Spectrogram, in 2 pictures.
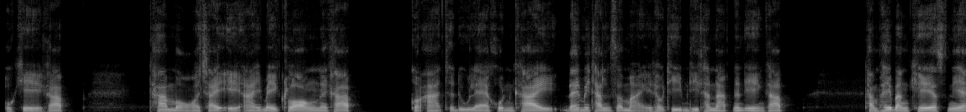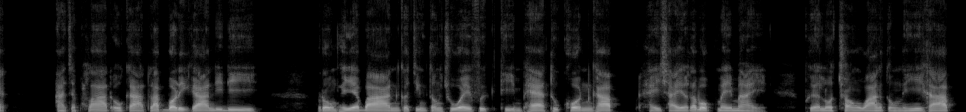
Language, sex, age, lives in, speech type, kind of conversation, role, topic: Thai, male, 30-34, Thailand, read, expert-assistant, expert, ถ้ามีการนำระบบ AI หรือเทคโนโลยีใหม่ ๆ มาใช้ในการดูแลผู้ป่วย จะเกิดความเปลี่ยนแปลงอะไรได้บ้าง และมีข้อจำกัดใดที่ควรพิจารณา?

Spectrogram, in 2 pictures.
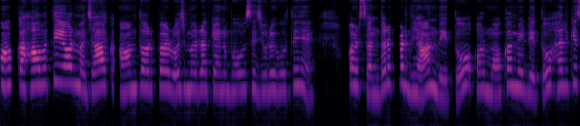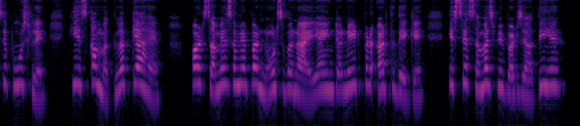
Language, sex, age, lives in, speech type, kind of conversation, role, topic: Hindi, female, 20-24, India, read, expert-assistant, expert, मैं अपने आस-पास की अलग-अलग संस्कृतियों को बेहतर समझना और उनसे सीखना कैसे शुरू कर सकता हूँ?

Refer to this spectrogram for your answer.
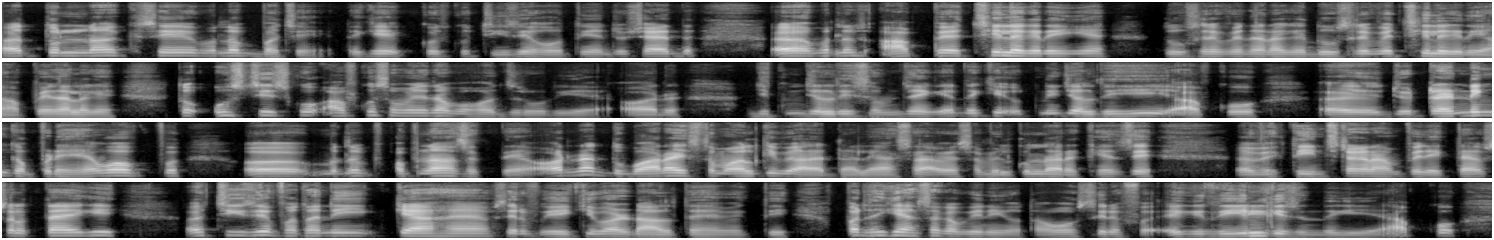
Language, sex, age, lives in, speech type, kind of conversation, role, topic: Hindi, male, 25-29, India, conversation, advice, advisor, आप बजट में अच्छा और ट्रेंडी लुक कैसे पा सकते/सकती हैं?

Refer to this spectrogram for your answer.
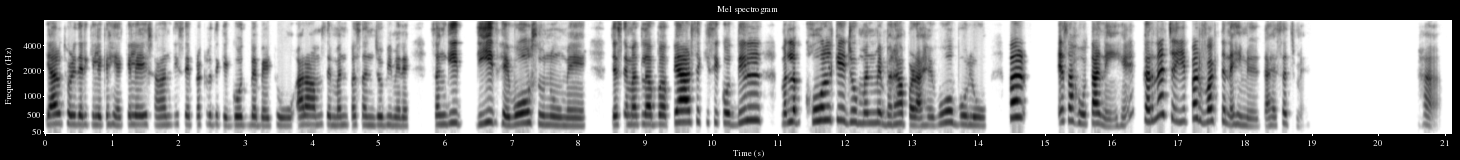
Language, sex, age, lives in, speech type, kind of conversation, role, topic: Hindi, female, 25-29, India, conversation, podcast, guest, आप अपने प्रति दयालु कैसे रहते हैं?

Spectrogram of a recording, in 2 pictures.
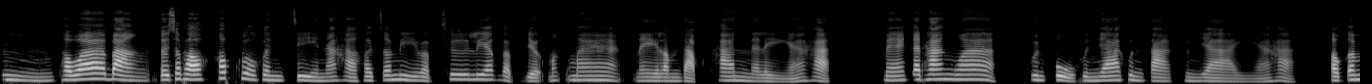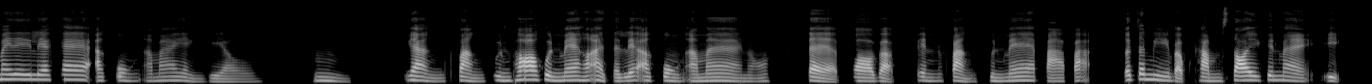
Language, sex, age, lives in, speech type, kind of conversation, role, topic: Thai, female, 45-49, Thailand, conversation, podcast, host, ครอบครัวของคุณส่งต่อค่านิยมให้กันอย่างไรบ้าง?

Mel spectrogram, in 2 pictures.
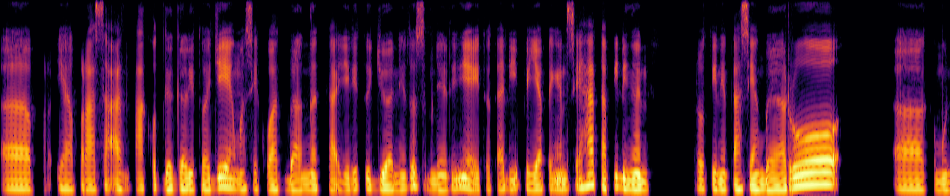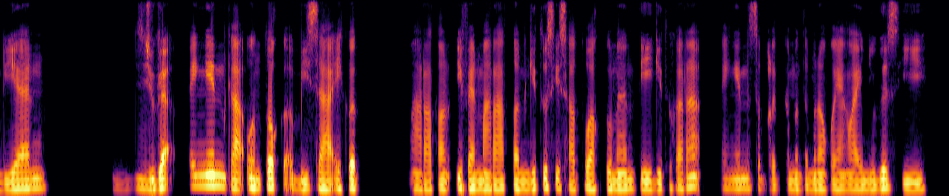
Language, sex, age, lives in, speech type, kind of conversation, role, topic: Indonesian, male, 35-39, Indonesia, conversation, advice, user, Bagaimana cara mengatasi rasa takut tidak berbakat saat ingin mencoba hobi baru?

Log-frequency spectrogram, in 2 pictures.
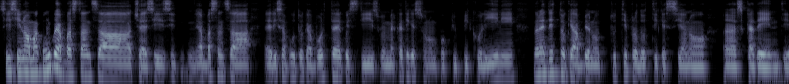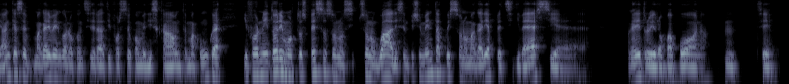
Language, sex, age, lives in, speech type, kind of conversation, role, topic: Italian, male, 20-24, Italy, conversation, podcast, host, Qual è il tuo metodo per fare la spesa senza impazzire?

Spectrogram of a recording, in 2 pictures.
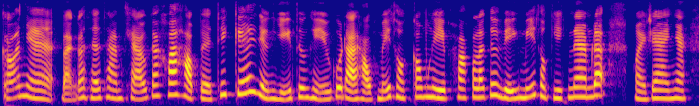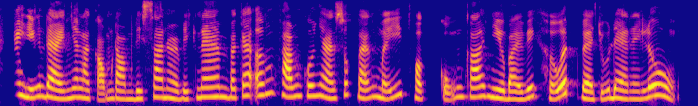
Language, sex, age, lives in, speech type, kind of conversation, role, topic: Vietnamese, female, 20-24, United States, read, expert-assistant, expert, Có kênh thông tin hoặc trang web nào đáng tin cậy để cập nhật xu hướng nghệ thuật số không?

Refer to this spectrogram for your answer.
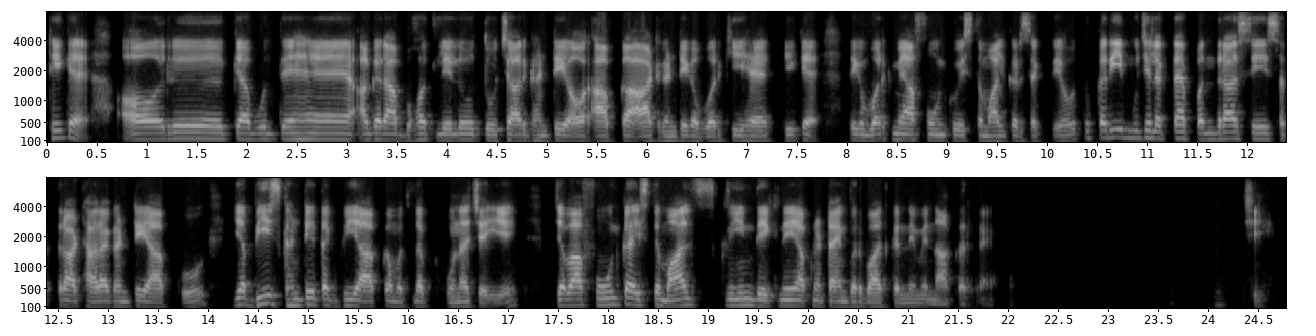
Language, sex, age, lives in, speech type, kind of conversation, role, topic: Hindi, male, 30-34, India, conversation, podcast, guest, Screen time aur family time ka balance aap kaise bana ke rakhte hain?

